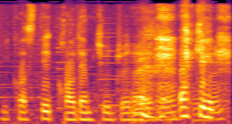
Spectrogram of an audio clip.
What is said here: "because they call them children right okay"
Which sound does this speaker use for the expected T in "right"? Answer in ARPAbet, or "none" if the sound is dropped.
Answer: none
